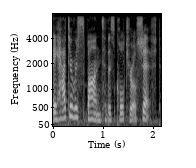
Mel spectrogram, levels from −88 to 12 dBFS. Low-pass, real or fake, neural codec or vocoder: 7.2 kHz; fake; codec, 16 kHz, 4 kbps, FreqCodec, larger model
